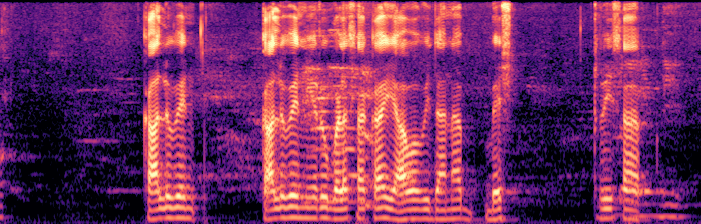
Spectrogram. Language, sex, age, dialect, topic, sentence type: Kannada, male, 18-24, Northeastern, agriculture, question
